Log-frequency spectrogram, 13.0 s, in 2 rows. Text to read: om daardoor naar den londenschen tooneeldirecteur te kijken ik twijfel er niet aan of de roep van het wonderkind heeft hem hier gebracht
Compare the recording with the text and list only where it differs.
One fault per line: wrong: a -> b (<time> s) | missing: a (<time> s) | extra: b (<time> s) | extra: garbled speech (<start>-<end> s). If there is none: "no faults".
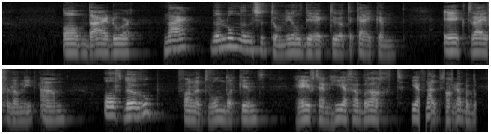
extra: garbled speech (12.0-12.8 s)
